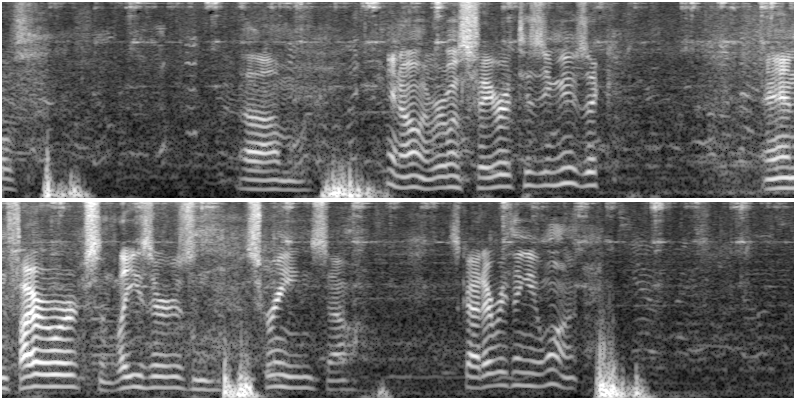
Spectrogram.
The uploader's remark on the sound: This is a show recorded live inside EPCOT, taking in the sounds and details of this special day.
